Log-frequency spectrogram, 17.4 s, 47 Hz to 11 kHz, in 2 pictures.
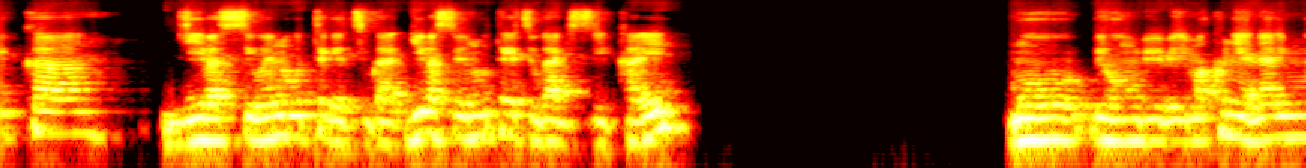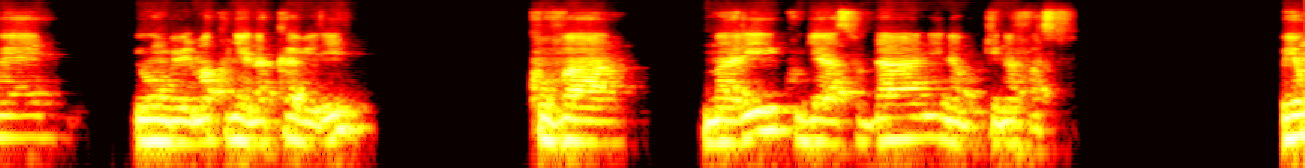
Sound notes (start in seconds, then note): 1.5 speaking in Kinyarwandan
